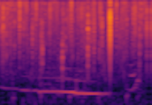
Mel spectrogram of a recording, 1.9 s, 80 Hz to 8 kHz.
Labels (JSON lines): {"label": "biophony", "recorder": "SoundTrap 300"}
